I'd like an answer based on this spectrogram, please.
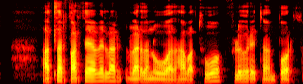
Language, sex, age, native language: Icelandic, male, 40-49, Icelandic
